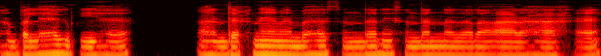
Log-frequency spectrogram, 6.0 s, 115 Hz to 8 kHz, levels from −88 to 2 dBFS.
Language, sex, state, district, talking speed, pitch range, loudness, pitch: Hindi, male, Bihar, Kishanganj, 160 wpm, 115-125 Hz, -38 LUFS, 115 Hz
